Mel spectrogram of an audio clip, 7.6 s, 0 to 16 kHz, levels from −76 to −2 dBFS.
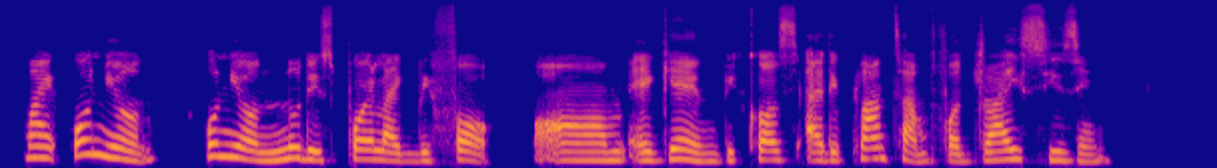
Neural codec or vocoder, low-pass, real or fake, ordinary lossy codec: codec, 44.1 kHz, 7.8 kbps, Pupu-Codec; 14.4 kHz; fake; none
